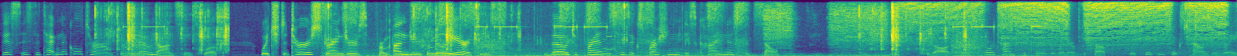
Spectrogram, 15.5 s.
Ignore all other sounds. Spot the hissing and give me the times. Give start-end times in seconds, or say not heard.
4.0-15.4.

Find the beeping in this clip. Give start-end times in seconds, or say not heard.
1.5-2.2, 5.9-7.7, 11.8-13.1.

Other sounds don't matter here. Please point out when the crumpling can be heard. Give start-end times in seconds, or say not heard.
1.1-2.9, 5.2-6.5, 10.7-12.1.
